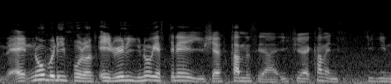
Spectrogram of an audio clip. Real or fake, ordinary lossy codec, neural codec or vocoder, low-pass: real; none; none; none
